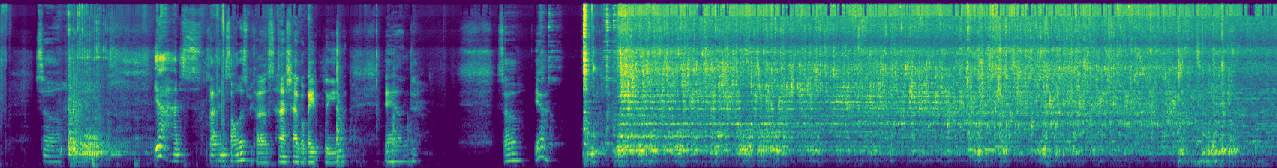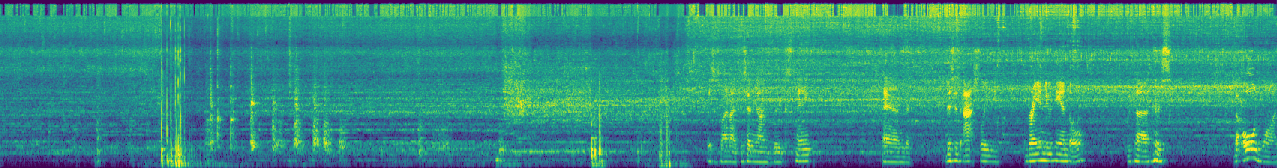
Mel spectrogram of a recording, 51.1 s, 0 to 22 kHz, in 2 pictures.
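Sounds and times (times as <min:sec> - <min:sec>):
toilet flushing: 0:01.2 - 0:03.8, 0:11.7 - 0:51.0
toilet tank refilling hiss: 0:11.7 - 0:51.0
knocks: 0:37.4 - 0:37.8.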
